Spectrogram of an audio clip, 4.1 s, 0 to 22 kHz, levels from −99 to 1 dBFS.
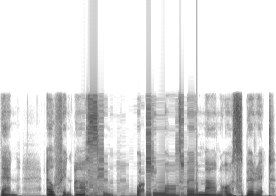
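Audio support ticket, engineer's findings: Robotic sound from repeated short buffers, 1.22 to 2.95 s. Speech collapses into a rigid, metallic buzz at 100 Hz that still roughly tracks the words. Likely cause: playback starved of new audio, looping a 10 ms slice over most of that span while real audio is skipped. Differs from codec warble or pitch-shifting: the buzz pitch stays fixed at 100 Hz, ignoring intonation, and content is lost rather than smeared.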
